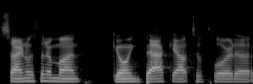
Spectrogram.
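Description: Captured in a very clean recording with a silent background and a dry, close sound with no echo, a man with a Californian accent speaks at a moderate pace in a medium pitch with monotone, flat intonation. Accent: Californian American. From California (San Diego, Ridgecrest). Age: 30s. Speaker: rock band vocalist. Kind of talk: casual interview chat.

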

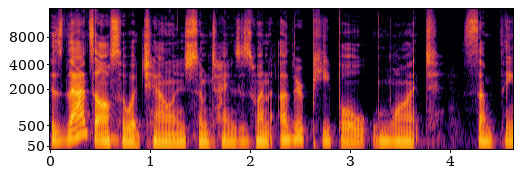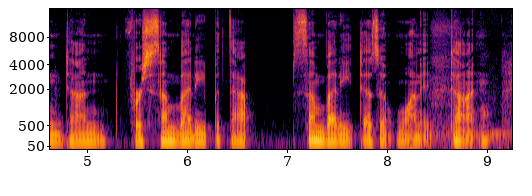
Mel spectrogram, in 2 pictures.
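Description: A woman with an American accent talks at a moderate pace in a very deep, low pitch. Her intonation is fairly even, and the sound is dry and close with no echo. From upstate New York. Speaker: clinical social worker and therapist. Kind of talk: interview conversation.

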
